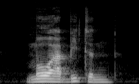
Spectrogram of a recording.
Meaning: plural of Moabiet
- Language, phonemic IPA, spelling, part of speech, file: Dutch, /moaˈbitə(n)/, Moabieten, noun, Nl-Moabieten.ogg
